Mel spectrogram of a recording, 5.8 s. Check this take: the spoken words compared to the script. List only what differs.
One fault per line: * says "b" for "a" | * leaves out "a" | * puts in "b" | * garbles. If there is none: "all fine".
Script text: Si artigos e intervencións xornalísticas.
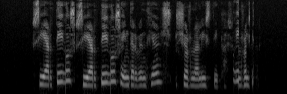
* puts in "si artigos"
* garbles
